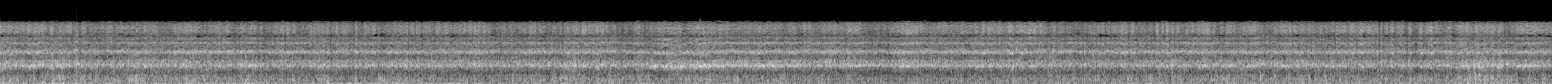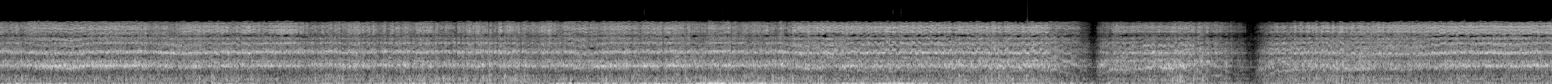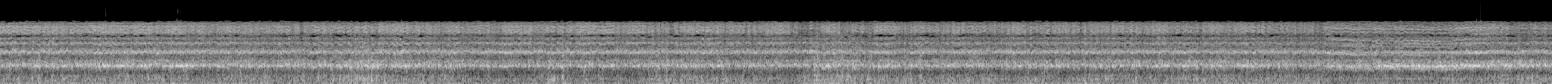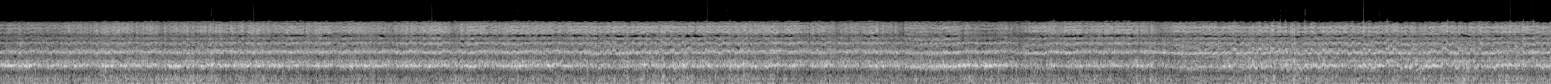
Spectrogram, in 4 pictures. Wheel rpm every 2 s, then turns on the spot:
230, 230, 230, 220, 230, 230, 230, 230, 220, 230, 230, 230, 190, 120, 130, 220, 230, 230, 230, 230, 230, 240, 220, 230, 230, 230, 230, 230, 230, 200, 200.
none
